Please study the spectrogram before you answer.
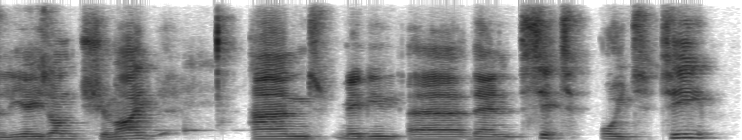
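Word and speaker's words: Sut wyt ti: together phonetically um so sit oi as in when you shout at someone sit yeah how are you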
